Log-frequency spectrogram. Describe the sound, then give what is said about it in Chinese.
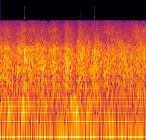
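Steady applause from a church audience at a worship gathering: dense, continuous clapping that stays loud and even throughout, with no breaks. “哈利路亚，我们真的应该多多的向主耶稣鼓掌”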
